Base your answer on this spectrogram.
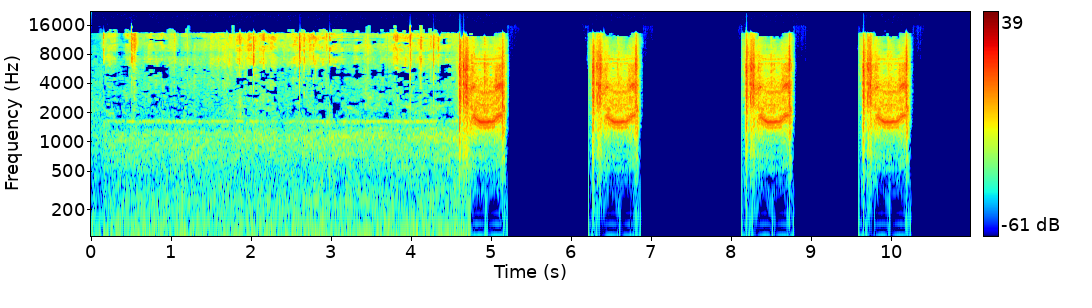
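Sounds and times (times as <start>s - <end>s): camera shutter clicks: 6.2s - 6.9s, 8.2s - 8.8s, 9.6s - 10.3s.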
